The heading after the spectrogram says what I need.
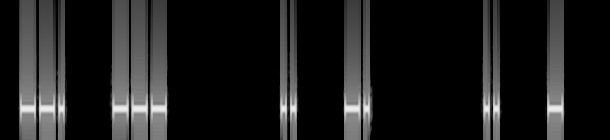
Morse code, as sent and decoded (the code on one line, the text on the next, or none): --. --- / .. -. / .. -
GO IN IT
